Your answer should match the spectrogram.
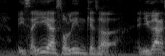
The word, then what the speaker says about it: Isaias: My name is not Isaias. My name is Isaias. If you want me to get hella Mexican about it, my full legal name, my full government name, Isaias Olin Quesada.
